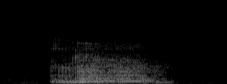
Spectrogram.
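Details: A single deep, steady rumbling snore lasting just over a second from a sleeping dog; ordinary snoring.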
